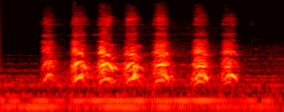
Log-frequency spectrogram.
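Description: A dog barks wildly in dark woods beyond a cabin after bolting outside, giving seven evenly spaced, mid-pitched barks over a low steady hum.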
